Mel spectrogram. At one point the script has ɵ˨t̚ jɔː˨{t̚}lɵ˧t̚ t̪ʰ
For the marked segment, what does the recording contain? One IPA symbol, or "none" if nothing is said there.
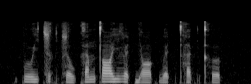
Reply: k̚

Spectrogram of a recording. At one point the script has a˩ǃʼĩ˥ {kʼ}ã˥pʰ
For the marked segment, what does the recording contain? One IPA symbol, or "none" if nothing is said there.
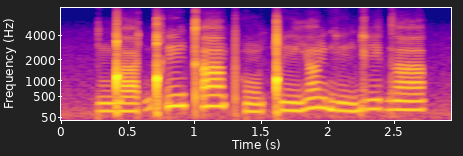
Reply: kʼ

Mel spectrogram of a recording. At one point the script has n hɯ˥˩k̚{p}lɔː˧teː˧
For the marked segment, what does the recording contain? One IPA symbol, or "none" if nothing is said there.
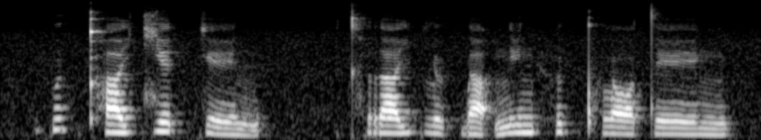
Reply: pʰ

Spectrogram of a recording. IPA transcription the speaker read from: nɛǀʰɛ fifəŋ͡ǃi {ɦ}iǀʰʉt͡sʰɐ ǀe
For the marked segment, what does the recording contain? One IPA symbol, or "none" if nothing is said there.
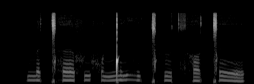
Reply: ɦ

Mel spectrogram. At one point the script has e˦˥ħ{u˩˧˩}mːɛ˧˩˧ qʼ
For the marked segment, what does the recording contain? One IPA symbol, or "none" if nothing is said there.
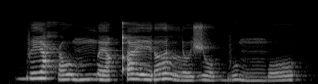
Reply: o˩˧˩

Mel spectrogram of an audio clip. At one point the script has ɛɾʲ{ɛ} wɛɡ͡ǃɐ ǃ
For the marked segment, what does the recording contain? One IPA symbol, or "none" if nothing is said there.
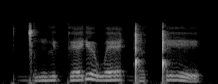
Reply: œ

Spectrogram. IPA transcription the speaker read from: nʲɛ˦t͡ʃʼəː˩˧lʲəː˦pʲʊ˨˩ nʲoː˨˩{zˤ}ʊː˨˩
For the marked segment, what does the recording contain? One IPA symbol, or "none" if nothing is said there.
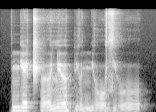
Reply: zʲ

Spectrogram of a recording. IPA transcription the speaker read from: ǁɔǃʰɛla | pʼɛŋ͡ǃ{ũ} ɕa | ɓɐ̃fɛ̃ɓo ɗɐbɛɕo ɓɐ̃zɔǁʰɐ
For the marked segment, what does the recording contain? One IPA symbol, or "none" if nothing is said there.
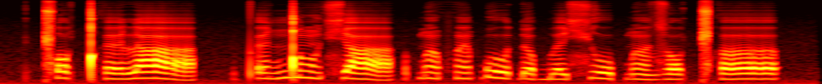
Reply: õ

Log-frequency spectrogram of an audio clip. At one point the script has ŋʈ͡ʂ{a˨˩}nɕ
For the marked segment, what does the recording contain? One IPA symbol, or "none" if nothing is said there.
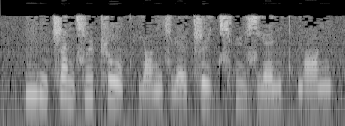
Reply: a˥˩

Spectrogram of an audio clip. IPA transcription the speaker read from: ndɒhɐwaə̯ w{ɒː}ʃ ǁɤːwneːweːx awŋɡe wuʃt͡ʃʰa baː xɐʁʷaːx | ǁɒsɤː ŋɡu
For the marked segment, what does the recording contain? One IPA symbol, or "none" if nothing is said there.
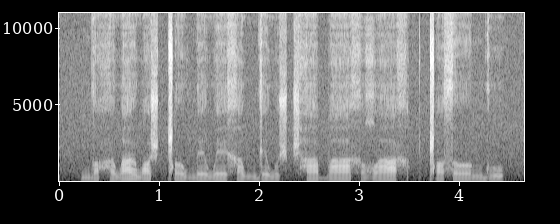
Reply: ɒ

